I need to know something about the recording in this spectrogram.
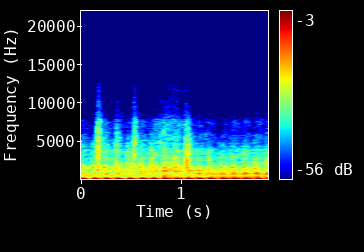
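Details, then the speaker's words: Honda Supremo single-cylinder motorcycle idling after a choke start, choke returned: soft, regular low thump with no ticking or knocking, very quiet; normal idle, no engine or carburetor work needed. "Ito pala yung andar ng aking Honda Supremo napakatahimik"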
